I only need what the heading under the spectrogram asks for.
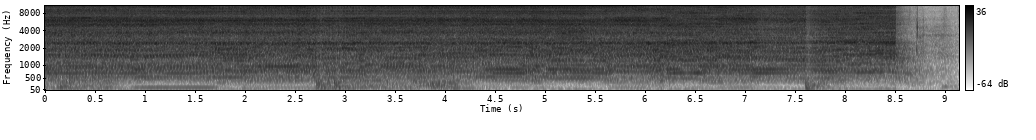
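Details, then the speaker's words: RC4WD Earth Digger 2 RC hydraulic excavator, pump running while the arm is forced against its travel to push air out the bleeder valve: loud steady whir with uneven surges and dips; air in hydraulic lines. "I don't know if you could hear but I'll be able to tell in the editing that I was pushing the arm back and forth in the opposite direction that it was trying to go to force that air out through this little bleeder valve."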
